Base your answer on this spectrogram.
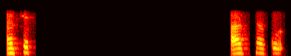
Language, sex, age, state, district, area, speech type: Bengali, female, 18-30, West Bengal, Bankura, rural, conversation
